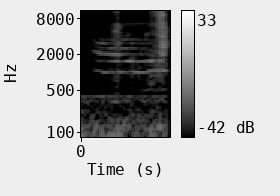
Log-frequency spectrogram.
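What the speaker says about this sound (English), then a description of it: "I apologize for the cat. She wants to get in my craft room." A pet cat meows just outside a closed craft room door, a single close, drawn-out cry with no talking over it.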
